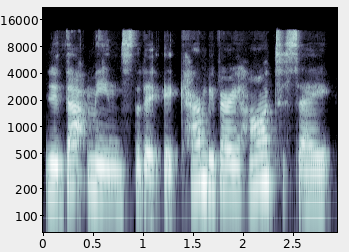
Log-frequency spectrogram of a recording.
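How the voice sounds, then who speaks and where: A woman's voice: mid-range voice, moderate pace. A woman author on a panel, speaking thoughtfully with many "you know" and "kind of" fillers. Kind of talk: panel discussion.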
